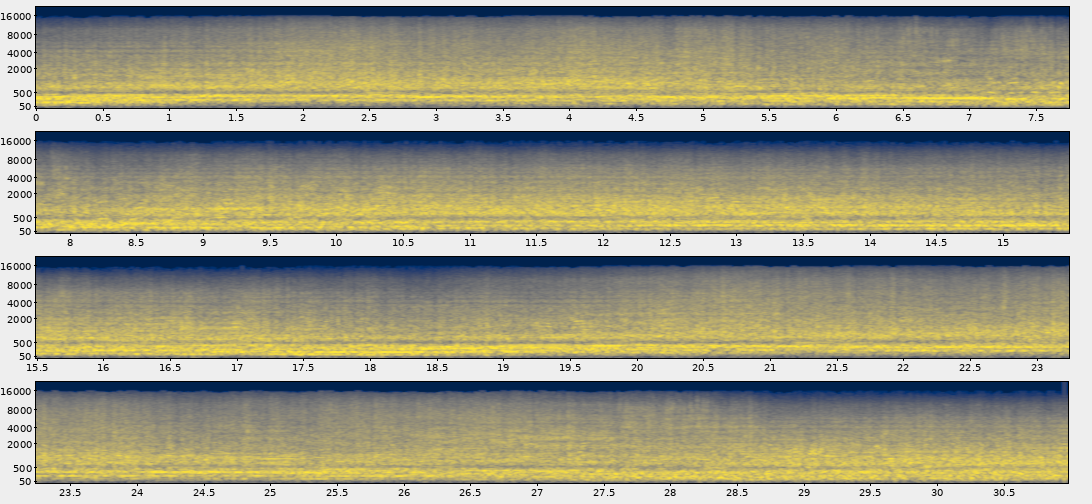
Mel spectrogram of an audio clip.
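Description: A pack of street stock race cars running at racing speed, several engines sounding at once, their pitch rising and falling as the cars go through the turns. The sound is loud and continuous.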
